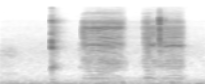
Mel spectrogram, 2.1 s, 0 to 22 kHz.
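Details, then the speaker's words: 2000 Yamaha DT125R after rebuild, power valve just fitted with cables, key turned on: sharp click then two brief half-second whirring motor runs; normal power valve servo cycle at key-on. "just turn the key it makes a clicking noise from somewhere"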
